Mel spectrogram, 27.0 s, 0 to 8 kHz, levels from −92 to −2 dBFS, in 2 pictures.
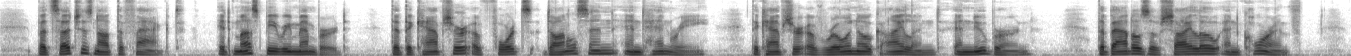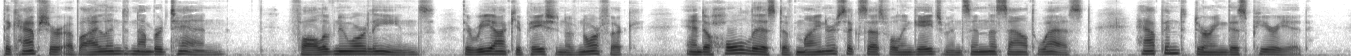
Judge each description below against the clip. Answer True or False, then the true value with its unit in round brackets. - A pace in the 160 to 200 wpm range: False (140 wpm)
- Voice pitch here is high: False (125 Hz)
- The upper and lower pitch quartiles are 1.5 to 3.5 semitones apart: True (3.0 semitones)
